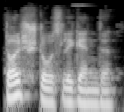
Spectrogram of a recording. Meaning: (proper noun) stab-in-the-back myth (historical myth propagated in Germany after World War I); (noun) any denialist myth misattributing failure to internal betrayal
- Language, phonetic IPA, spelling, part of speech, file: German, [ˈdɔlçʃtoːsleˌɡɛndə], Dolchstoßlegende, proper noun / noun, De-Dolchstoßlegende.ogg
